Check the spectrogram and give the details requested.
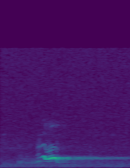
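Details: Mountain quail from western North America giving a single loud call: a brief rising onset that settles into a clear, steady mid-pitched tone, held and fading for nearly a second over a quiet background.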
